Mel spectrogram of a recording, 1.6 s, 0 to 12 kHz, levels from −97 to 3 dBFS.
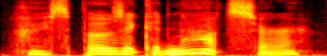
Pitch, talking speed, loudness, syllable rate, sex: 165 Hz, 220 wpm, -17 LUFS, 6.3 syllables/s, female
